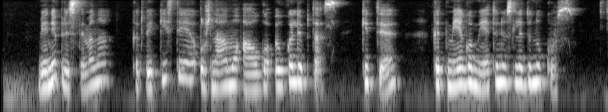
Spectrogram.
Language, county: Lithuanian, Kaunas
